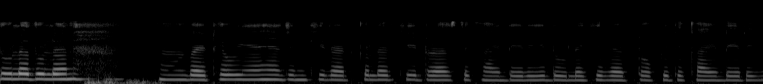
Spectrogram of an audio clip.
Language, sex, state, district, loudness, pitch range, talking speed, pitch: Hindi, female, Bihar, Darbhanga, -45 LUFS, 195-220 Hz, 165 wpm, 210 Hz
